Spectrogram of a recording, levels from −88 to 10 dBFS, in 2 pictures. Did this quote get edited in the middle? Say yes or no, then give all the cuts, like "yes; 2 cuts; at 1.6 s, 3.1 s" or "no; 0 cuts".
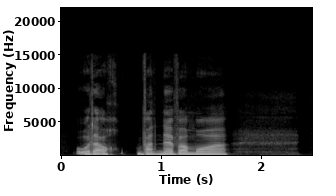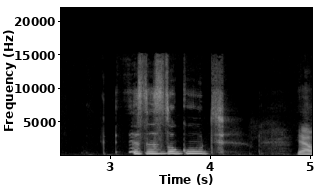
yes; 1 cut; at 0.9 s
